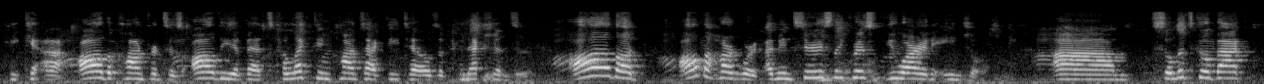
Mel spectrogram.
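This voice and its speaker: A woman's voice: high-pitched, a little slow, fairly bright tone, poor audio. A woman hosting a live talk show, upbeat and chatty, speaking directly to her studio and online audience.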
